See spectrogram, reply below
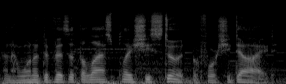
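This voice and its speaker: A man voicing an earnest, reserved older soldier in a video game drama, speaking in a measured, sincere and formal way. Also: on the low side, natural voice. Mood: gentle, somber. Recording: loud music behind the voice. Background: background music.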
